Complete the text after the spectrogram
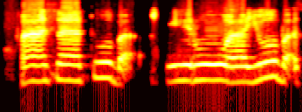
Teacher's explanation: Ru jangan panjang, satu je. Sebab tak ada depan dia waw.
